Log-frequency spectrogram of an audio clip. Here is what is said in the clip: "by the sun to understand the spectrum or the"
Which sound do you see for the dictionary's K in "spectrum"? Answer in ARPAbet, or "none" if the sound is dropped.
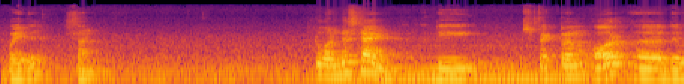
K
